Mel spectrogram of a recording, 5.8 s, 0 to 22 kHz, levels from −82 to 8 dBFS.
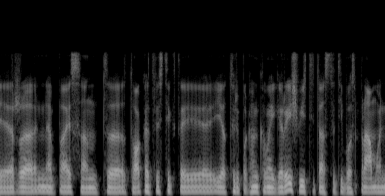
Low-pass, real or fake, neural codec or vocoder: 7.2 kHz; real; none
